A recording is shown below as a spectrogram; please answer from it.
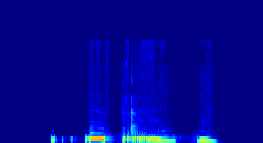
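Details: Spotted dove, a decoy bird, calling in the morning to lure wild doves: a few short soft clicks, then a low hooting coo, a longer drawn-out falling coo and a final short coo, in a quiet setting.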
